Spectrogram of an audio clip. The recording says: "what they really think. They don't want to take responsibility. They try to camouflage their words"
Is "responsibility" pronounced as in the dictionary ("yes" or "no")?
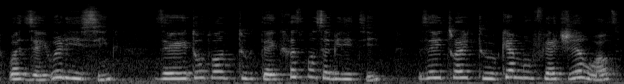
no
